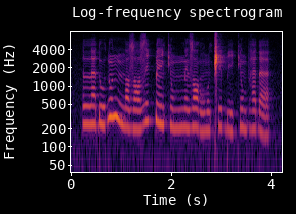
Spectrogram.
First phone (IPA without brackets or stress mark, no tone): lː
